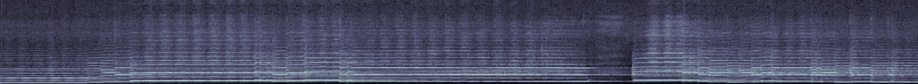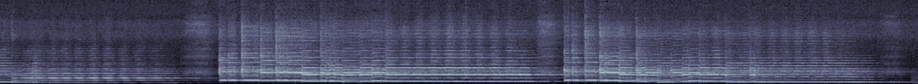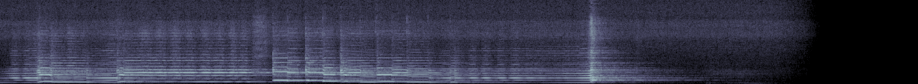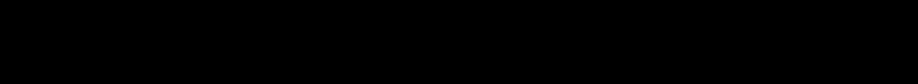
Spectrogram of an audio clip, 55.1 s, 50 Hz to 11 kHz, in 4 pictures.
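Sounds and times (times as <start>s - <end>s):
low wooden flute melody: 0.0s - 39.0s.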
